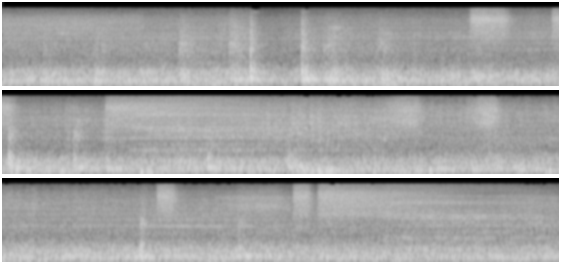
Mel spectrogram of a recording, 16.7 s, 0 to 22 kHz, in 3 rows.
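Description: Mizuma Railway 1000 series two-car electric multiple unit pulling slowly into a terminus platform. Its wheels click over rail joints during the first few seconds, then come repeated bursts of high air hissing as it slows.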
